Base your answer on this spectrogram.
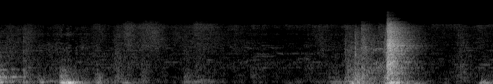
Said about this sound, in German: Ich muss kurz die Tür zu machen.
